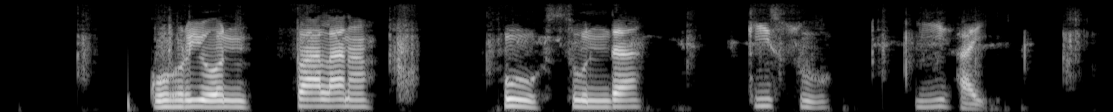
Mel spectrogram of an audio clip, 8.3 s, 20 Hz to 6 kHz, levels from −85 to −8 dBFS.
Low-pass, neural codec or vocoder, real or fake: 5.4 kHz; none; real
